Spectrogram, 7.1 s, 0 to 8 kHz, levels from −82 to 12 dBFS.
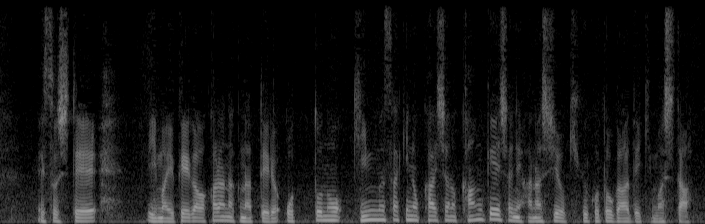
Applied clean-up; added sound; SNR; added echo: none; none; none; none.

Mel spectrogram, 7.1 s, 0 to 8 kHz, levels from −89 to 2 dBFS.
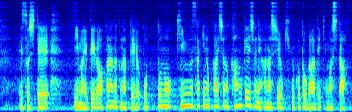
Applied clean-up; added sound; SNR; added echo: none; none; none; reverberation time 0.5 s.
